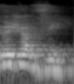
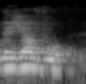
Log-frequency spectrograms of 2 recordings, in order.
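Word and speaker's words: déjà vu: Dejavu ele Dejavu né a pronúncia correta seria seria dejavi né mas muitos de nós conhecemos como como Dejavu aquela sensação de que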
